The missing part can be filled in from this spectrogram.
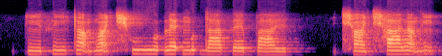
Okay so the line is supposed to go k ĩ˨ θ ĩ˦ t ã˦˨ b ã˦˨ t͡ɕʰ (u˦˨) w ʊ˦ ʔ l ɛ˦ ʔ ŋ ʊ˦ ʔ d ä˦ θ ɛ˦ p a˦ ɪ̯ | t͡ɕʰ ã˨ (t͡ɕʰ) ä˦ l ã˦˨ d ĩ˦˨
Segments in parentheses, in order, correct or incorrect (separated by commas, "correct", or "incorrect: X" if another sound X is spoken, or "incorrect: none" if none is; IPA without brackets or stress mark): incorrect: u˦, correct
